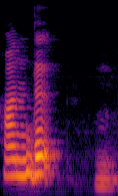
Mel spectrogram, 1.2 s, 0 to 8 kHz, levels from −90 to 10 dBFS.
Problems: none marked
